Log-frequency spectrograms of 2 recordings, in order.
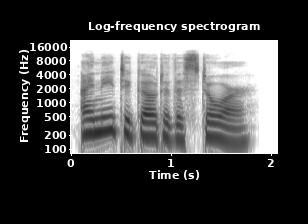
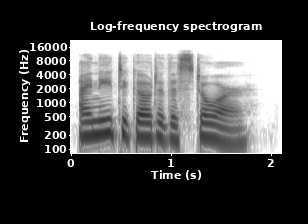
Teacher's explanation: The important words are need, go, and store. The rest are said more softly. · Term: stress pattern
